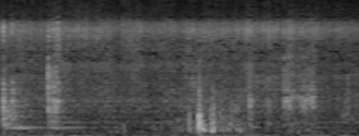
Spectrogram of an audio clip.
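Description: Modhuhulang, an Assamese dish, fries and is stirred in a pan: a steady close hiss of oil with scraping stirs coming at irregular intervals and no talking.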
